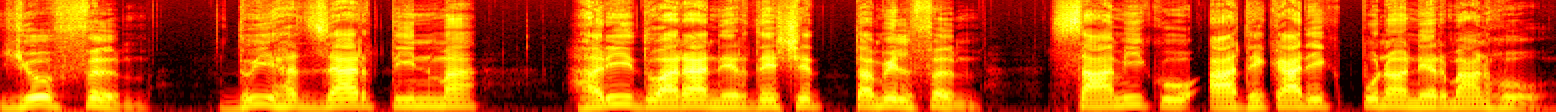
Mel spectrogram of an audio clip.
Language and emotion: Nepali, neutral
